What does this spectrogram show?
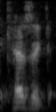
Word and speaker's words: Keswick: over here yeah well we say keswick which is correct that's the way that people say it is that right is not the way you say it all right it's a silent w oh i say it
